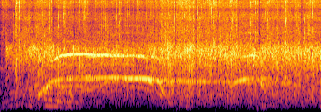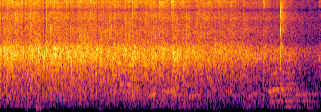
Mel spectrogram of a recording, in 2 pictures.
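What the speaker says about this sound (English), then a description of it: "Can we give them a round of applause?" A school crowd applauds at a sixth grade winter concert, dense clapping swelling early then gradually thinning, with cheers and whoops rising above it near the start and a few voices heard toward the end.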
